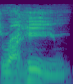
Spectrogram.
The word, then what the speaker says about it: Raahiim: His, his name is Rahim, but the way it's spelled is R A A H I I M.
